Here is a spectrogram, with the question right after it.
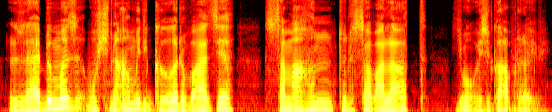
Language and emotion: Kashmiri, fearful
